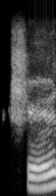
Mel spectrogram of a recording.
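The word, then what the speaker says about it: 十: Kalau 10 itu membacanya seolah-olah ya kita kasih H, shi, lidahnya itu ditekuk sebenarnya. Ya, tapi karena nggak ada tampilan visual ya nggak apa-apa, kita bayangkan saja lidah itu agak ditekuk langit-langit, shi, dan ini ketika diucapkan telapak tangan kalau diletakkan di depan mulut tidak mengeluarkan hembusan angin.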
